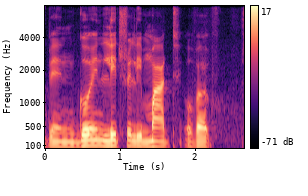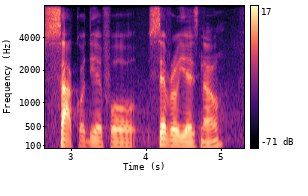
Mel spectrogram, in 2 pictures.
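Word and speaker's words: Sarkodie: For example, Sakoda, Abi Sakodie. Yes, Sakodie. Sakodie. Yeah, Sakodie. I'm trying to pronounce it well because they corrected me. Sakodie. Sakodie. Yeah. Yeah, This is better. Sakodie.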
